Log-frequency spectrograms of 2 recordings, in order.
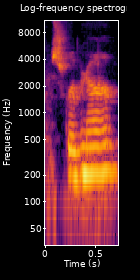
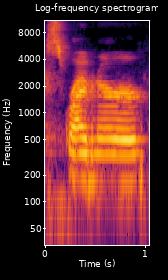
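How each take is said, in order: First: "Scrivener" as SKRIV-ner, asked as a question; short-i pronunciation, questioning. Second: "Scrivener" said with first syllable like "scribe"; long-i pronunciation. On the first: Checking a software name with the host, "Scrivener" as SKRIV-ner. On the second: Unsure of a writing software's name, "Scrivener" as SKRY-ven-er. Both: Shown as a demonstration.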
